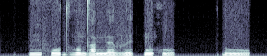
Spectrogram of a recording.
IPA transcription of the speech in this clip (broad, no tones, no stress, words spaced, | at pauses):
pi fodʱõdaŋɛ vek͡pũxu | ɗu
